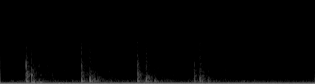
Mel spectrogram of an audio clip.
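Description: Boots thud slowly on a wooden floor.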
